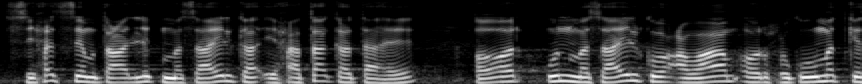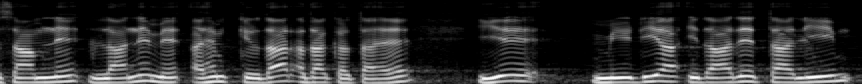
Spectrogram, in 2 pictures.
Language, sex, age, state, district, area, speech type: Urdu, male, 18-30, Uttar Pradesh, Saharanpur, urban, spontaneous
